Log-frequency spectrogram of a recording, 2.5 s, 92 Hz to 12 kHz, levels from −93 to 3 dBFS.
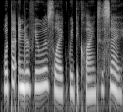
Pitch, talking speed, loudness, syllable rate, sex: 245 Hz, 220 wpm, -16 LUFS, 5.6 syllables/s, female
